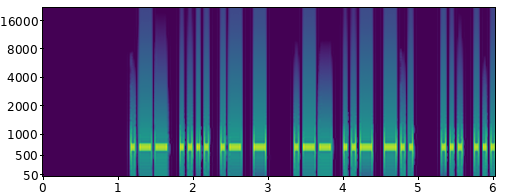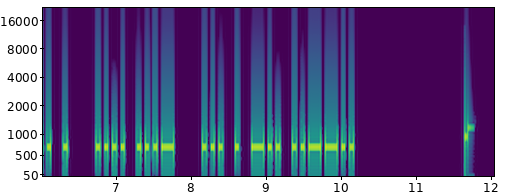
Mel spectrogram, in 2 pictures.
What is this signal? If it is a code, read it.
Morse code, heard as a keyed tone, about 22 wpm, 700 Hz. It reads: WHAT WUD SHE HV SED?
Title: Sentences from Top 100 Words and Abbreviations 22wpm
